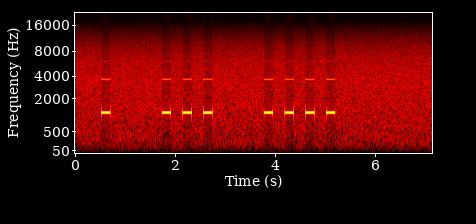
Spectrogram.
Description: Beep code, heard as beeps, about 1220 Hz. 1-3-4.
